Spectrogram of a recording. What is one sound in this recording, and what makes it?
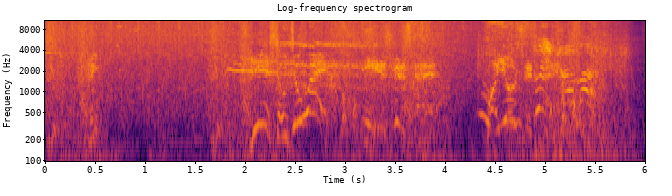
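Energy blasts burst and crackle loudly.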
